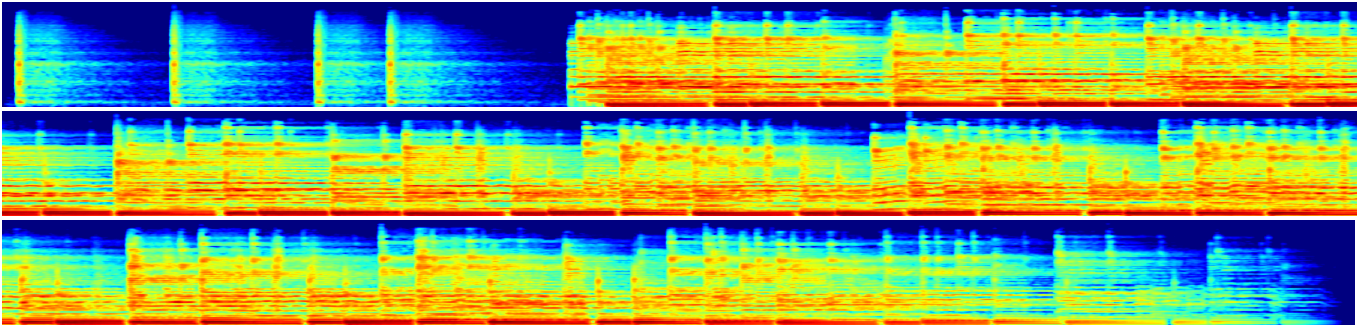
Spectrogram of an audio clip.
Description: drum

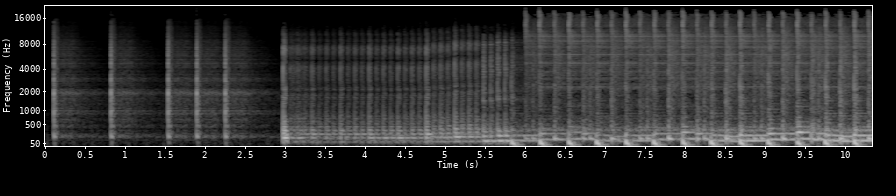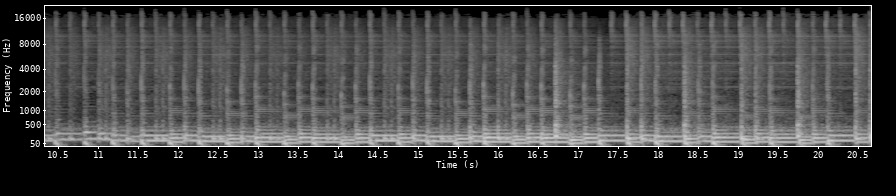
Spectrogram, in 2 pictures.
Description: lead; エレキバンド用カラオケCD

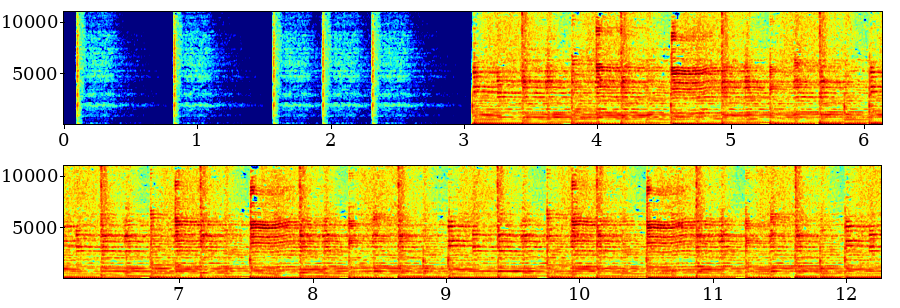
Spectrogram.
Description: lead

